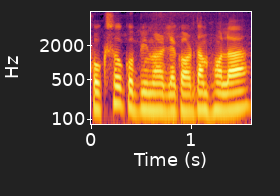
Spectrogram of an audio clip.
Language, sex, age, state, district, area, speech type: Nepali, male, 18-30, West Bengal, Kalimpong, urban, spontaneous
